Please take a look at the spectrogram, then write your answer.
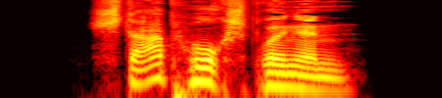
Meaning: dative plural of Stabhochsprung
- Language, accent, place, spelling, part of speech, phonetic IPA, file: German, Germany, Berlin, Stabhochsprüngen, noun, [ˈʃtaːphoːxˌʃpʁʏŋən], De-Stabhochsprüngen.ogg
